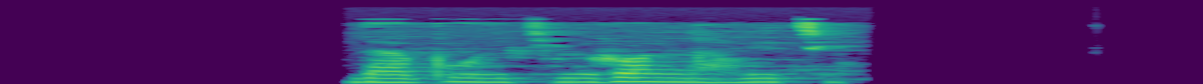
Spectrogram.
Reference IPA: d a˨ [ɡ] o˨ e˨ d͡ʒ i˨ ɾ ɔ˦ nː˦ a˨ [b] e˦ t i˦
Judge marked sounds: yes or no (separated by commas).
no, no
